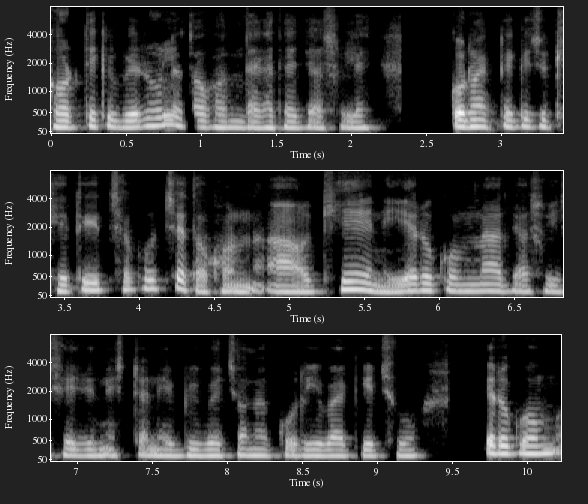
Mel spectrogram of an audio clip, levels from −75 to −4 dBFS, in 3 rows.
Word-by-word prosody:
ঘর 155 -2 +5
থেকে 165 -1 +1
বের 155 +2 +4
হলে 200 +1 +2
তখন 150 -1 0
দেখা 140 0 +1
যায় 145 -2 0
যে - - -1
আসলে 140 0 -3 0.6
কোনো 165 0 +8
একটা 155 - -2
কিছু 165 -1 -1
খেতে 155 +4 -1
ইচ্ছা 175 +2 -5
করছে, 210 0 0
তখন 150 +1 -1 0.3
আ - - +4 0.3
খেয়ে 195 +4 +3
নেই। 140 +1 0
এরকম 165 0 +1
না 160 - +1
যে - - -3
আসলে 145 0 -5
সেই 150 -2 0
জিনিসটা 145 0 -3
নিয়ে 145 -1 0
বিবেচনা 145 +1 0
করি 140 0 -1
বা 140 - +2
কিছু, 140 0 -3 0.6
এরকম 185 0 +5
150 Hz, 180 wpm, -20 LUFS, 145-165 Hz, 0.6 s, কোনো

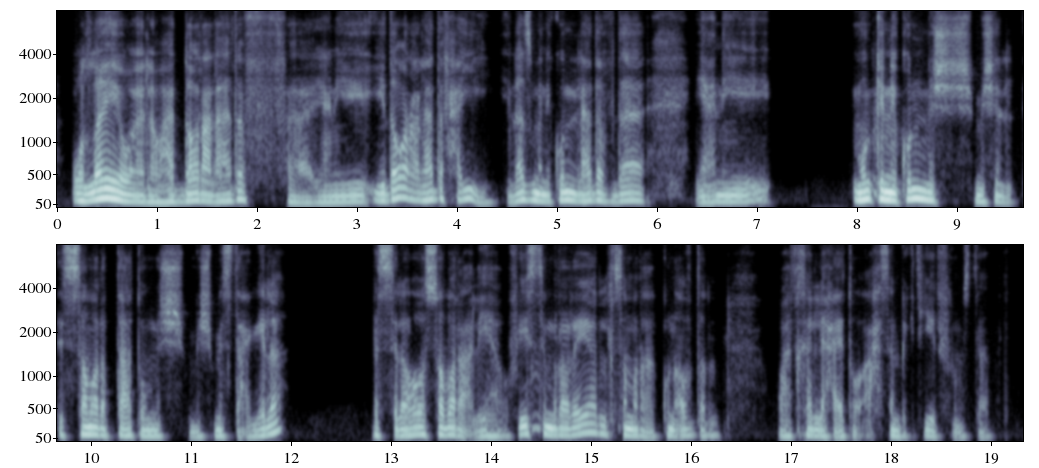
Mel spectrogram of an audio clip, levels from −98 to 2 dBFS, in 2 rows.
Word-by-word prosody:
والله 125 +6 +8
هو 100 -4 +5
لو 85 - 0
هتدوّر 90 +6 +1
على 95 -2 +1
هدف 105 +5 -1 0.3
فيعني 80 +1 -4 0.4
يدوّر 135 +7 +2
على 115 -1 0
هدف 125 +2 -2
حقيقي، 120 - -4 0.2
لازمًا 110 +5 +1
يكون 110 +3 +2
الهدف 100 -1 -1
ده 105 +3 -2 0.5
يعني 90 +7 -2 0.8
ممكن 120 +1 +7
يكون 130 +5 +4
مش 120 -9 +2
مش 90 0 -2
ال 80 -4 -5
الثمرة 105 +4 +2
بتاعته 90 +1 -3
مش 85 -1 -4
مش 75 +3 -8
مستعجلة، 90 - -2 0.9
بس - - +1
لو 95 0 0
هو 105 +4 +1
صبَر 105 -2 +2
عليها 80 +1 -6
وفي 80 +7 -5
استمرارية 110 - 0
الثمرة 100 -7 -2
هتكون 80 +6 -6
أفضل، 90 0 -8 0.6
وهتخلّي 85 +2 -4
حياته - - -7
أحسن 85 - -6
بكتير 80 +2 -8
في - - -18
المستقبل. 75 0 -15
95 Hz, 130 wpm, -22 LUFS, 85-110 Hz, 0.9 s, والله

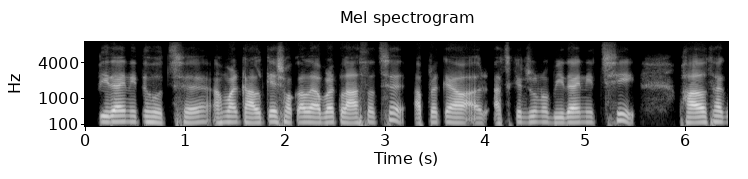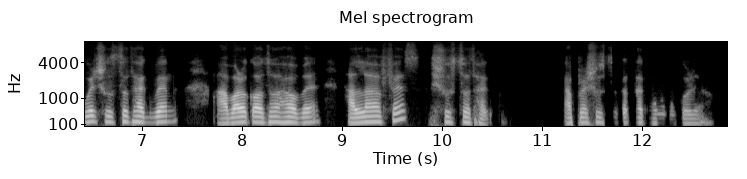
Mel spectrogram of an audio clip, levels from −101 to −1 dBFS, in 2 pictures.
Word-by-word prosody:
বিদায় 160 +1 +6
নিতে 155 0 -4
হচ্ছে। 135 +1 -4 0.3
আমার 150 +3 +2
কালকে 135 +3 +4
সকালে 145 +1 +4
আবার 145 +1 +3
class 135 0 +5
আছে। 195 +8 -5 0.3
আপনাকে 145 0 -4
আ - - +7
আর 130 - -3 0.2
আজকের 145 +4 -7
জন্য 150 0 -3
বিদায় 140 +1 +3
নিচ্ছি। 150 +6 -5 0.6
ভালো 140 +1 +8
থাকবেন, 155 +1 +1
সুস্থ 145 -3 -6 0.2
থাকবেন। 150 +1 -1 0.5
আবারও 140 +4 +4
কথা 145 +1 +1
হবে। 140 0 +1 0.4
আল্লাহ 140 +4 +2
হাফেজ। 195 +9 -5 0.3
সুস্থ 145 -4 -8 0.2
থাকুন। - - -10 0.7
আপনার 140 0 -6
সুস্থতা 135 -2 -10
কামনা 125 -3 -11
করি 120 0 -9
আমি। 125 - -25
145 Hz, 150 wpm, -27 LUFS, 135-150 Hz, 0.7 s, ভালো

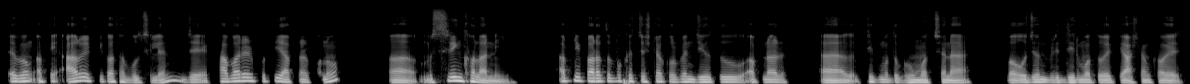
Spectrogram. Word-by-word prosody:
এবং 140 +2 +4
আপনি 135 - -3 0.2
আরো 150 +4 +4
একটি 150 -4 -7
কথা 130 -1 +2
বলছিলেন 95 +1 -2 0.2
যে, 110 - +1 0.2
খাবারের 150 +5 +3
প্রতি 140 0 -4
আপনার 110 0 -4
কোন 115 - -3 0.7
আ - - +3 0.4
শৃঙ্খলা 155 - +4
নেই। 75 0 -2 0.6
আপনি 160 +4 +1
পারতপক্ষে 145 0 +2
চেষ্টা 130 +1 0
করবেন 115 +2 +1
যেহেতু 115 0 +1 0.3
আপনার 110 0 0 0.5
আ - - +4 0.4
ঠিকমতো 110 -2 -2
ঘুম 105 +1 +3
হচ্ছে 100 +2 -2
না 90 - +2 0.5
বা - - -1
ওজন 110 +2 +3
বৃদ্ধির 105 0 0
মতো 100 0 -1
একটি 100 - -7
আশঙ্কা 100 +2 -4
হয়ে 90 -1 +1
115 Hz, 160 wpm, -22 LUFS, 100-140 Hz, 0.7 s, এবং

